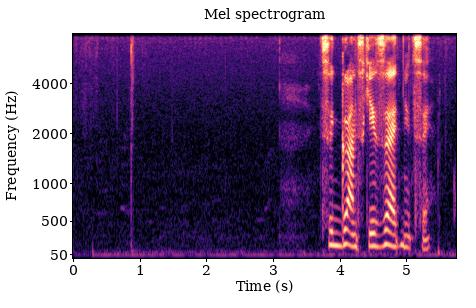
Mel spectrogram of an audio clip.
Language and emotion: Russian, angry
